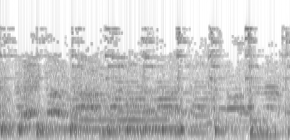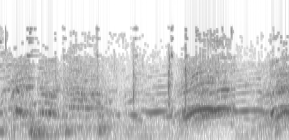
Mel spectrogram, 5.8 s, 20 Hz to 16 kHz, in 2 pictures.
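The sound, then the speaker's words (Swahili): Gor Mahia football fans celebrate a 1-0 win over rivals AFC Leopards in the KPL Super Cup final, a loud crowd of shouting and cheering voices that swells and surges continuously with no break. “Mashabiki wa klabu ya Gor Mahia baada ya kuwalaza wapinzani wao tangu jadi klabu ya AFC Leopards kupenda chui goli moja bila jibu kwenye finali ya kombe la KPL Super Cup”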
